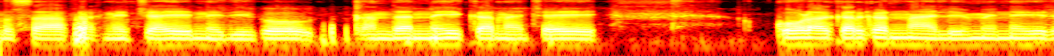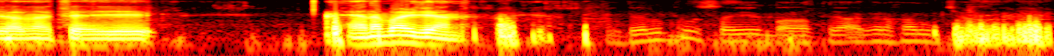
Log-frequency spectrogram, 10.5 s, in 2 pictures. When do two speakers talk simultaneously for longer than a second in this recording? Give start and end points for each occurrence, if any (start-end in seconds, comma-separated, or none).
none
